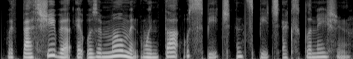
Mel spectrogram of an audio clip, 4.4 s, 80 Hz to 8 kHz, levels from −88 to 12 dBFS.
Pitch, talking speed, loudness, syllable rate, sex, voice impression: 200 Hz, 175 wpm, -20 LUFS, 4.8 syllables/s, female, feminine, adult-like, tensed, clear, fluent, intellectual, calm, slightly friendly, elegant, lively, slightly strict, slightly sharp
